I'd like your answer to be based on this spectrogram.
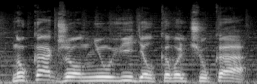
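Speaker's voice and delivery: normal talking voice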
